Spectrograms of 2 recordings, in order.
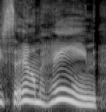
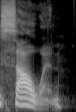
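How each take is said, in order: First: "Sam Hain" as two English words, Sam and Hain; mispronounced Samhain. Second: "Samhain" said as SOW-in; Gaelic pronunciation. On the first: Teacher mimicking people's mistake, "Sam Hain" said as written. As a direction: say "Sam Hain" just as spelled, drawn out. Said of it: "if you hear people talking about". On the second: Teacher correcting the name, "Samhain" pronounced SOW-in. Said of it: "they mean Samhain". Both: Shown as a demonstration.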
